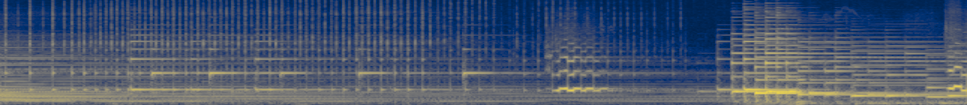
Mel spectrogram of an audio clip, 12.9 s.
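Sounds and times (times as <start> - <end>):
flute: 0.0 - 9.2, 12.3 - 12.8
piano: 0.0 - 12.8.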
